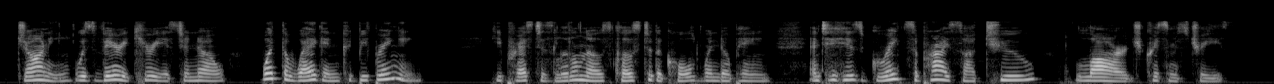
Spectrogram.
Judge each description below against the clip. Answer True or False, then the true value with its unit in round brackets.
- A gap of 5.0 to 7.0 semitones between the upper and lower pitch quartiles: False (3.5 semitones)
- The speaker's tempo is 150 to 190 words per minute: True (155 wpm)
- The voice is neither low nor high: True (180 Hz)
